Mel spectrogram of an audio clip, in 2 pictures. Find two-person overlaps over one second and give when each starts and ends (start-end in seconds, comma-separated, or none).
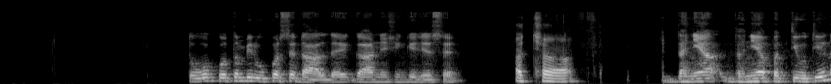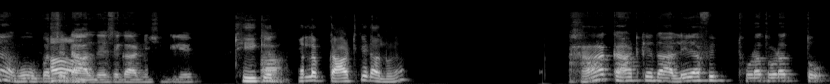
none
